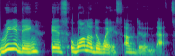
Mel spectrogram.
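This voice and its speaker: In a Swedish accent, a woman with a fairly high pitch speaks at a fairly slow pace, the sound dry and close with no echo. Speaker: book vlogger. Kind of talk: casual book review vlog. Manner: hesitant, many fillers.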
